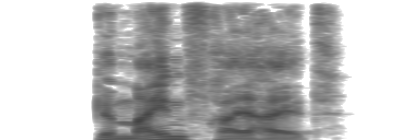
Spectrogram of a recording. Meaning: public domain
- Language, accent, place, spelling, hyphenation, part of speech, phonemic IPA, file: German, Germany, Berlin, Gemeinfreiheit, Ge‧mein‧frei‧heit, noun, /ɡəˈmaɪ̯nˌfʁaɪ̯haɪ̯t/, De-Gemeinfreiheit.ogg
